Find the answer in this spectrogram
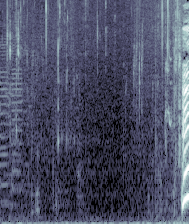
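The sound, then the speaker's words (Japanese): Soft, moist chewing of a convenience-store sweet with plentiful cream, strawberry sauce and sponge inside. Faint, irregular bites and squishes continue until a voice briefly starts at the end. “では食べてみます”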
